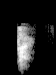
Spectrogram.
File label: Scottsdale Police, Simulcast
